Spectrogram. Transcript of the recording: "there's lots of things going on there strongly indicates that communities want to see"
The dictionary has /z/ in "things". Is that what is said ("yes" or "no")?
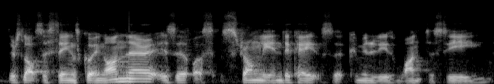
yes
